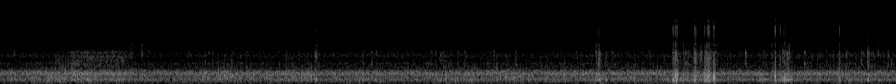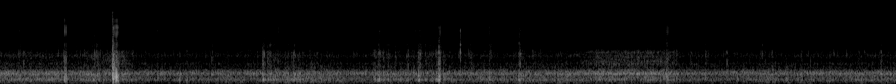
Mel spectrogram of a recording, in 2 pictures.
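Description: Tyres roll steadily over a rough paved road.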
